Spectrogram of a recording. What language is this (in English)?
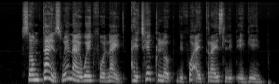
Nigerian Pidgin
